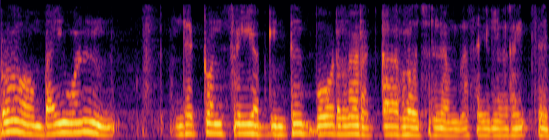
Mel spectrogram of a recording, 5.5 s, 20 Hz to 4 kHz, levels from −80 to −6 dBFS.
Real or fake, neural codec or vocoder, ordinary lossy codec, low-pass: fake; codec, 32 kHz, 1.9 kbps, SNAC; none; 3.6 kHz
